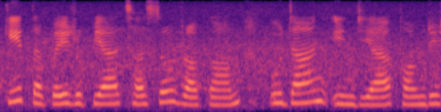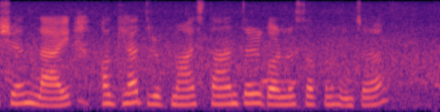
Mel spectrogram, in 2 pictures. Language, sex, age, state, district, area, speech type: Nepali, female, 18-30, West Bengal, Kalimpong, rural, read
